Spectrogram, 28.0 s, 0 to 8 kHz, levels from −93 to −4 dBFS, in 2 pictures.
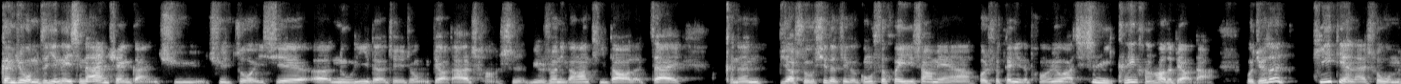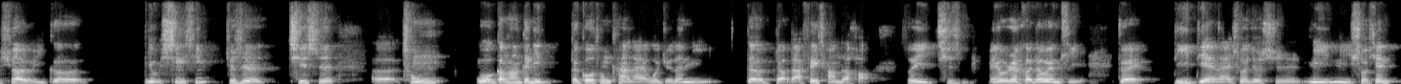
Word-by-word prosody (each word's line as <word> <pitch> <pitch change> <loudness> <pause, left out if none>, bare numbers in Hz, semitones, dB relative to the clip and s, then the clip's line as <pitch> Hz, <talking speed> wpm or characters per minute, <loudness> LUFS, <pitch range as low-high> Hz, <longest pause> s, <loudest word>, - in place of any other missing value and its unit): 根 190 0 +5
据 205 - +3
我 - - +6
们 230 - +1
自 175 - -1
己 150 - +3
内 165 - +3
心 155 +1 +2
的 - - +5
安 185 +2 +5
全 115 -11 +1
感 265 - -1
去 225 +2 -5
去 115 - -4
做 120 0 -2
一 105 - -5
些， 115 0 +2
呃， 110 - +3
努 115 -1 -1
力 140 +4 -1
的 110 -5 -1
这 115 0 -6
种 105 -1 -7
表 - - +2
达 - - 0
的 - - +4
尝 - - -8
试。 110 -2 -5
比 110 - -5
如 - - -4
说 125 +4 -2
你 115 - -2
刚 120 - -1
刚 130 +1 0
提 210 - -7
到 - - +4
了， - - -4
在 - - +5 0.4
可 - - -3
能 110 +3 0 0.2
比 130 - -9
较 155 - +5
熟 130 -5 -2
悉 140 - +1
的 160 - +1
这 140 - -3
个 120 - -4
公 135 +6 -3
司 160 +2 -2
会 160 -2 +1
议 145 - 0
上 135 -2 -1
面 115 -1 -2
啊， - - -2
或 140 - -3
者 125 - -6
说 - - -5
跟 150 - +1
你 130 - +2
的 115 - -5
朋 110 +6 -6
友 150 - +2
啊， 130 - 0
其 125 - -4
实 225 - 0
你 175 -5 +2
可 205 - -2
以 235 - +4
很 225 - -5
好 - - +3
地 - - +1
表 - - +2
达。 - - -4 0.4
我 140 - -1
觉 170 - +2
得 275 - +4 0.4
第 245 - +1
1 270 - +6
点 270 - +2
来 100 +1 -3
说， 140 +6 -3
我 135 - -1
们 110 +2 -3
需 120 - -6
要 170 -1 +7
有 - - 0
一 100 - -6
个， 120 -2 0 0.7
有 275 - +3
信 200 -5 +3
心。 200 +7 -4 0.2
就 180 - 0
是 170 -5 +1 0.3
其 160 - +4
实， 160 -2 +1 0.4
呃， - - -1
从 145 +5 +2 0.4
我 130 -3 +3
刚 170 - +5
刚 195 +1 +2
跟 205 -1 +3
你 - - +1 0.2
的 - - +1
沟 145 +1 +4
通 160 0 -1
看 160 +1 -1
来， - - -2
我 110 -3 -3
觉 115 - -5
得 - - -2
你 245 +1 -2 0.4
的 475 -1 +4
表 - - +2
达 - - +1
非 185 +1 +3
常 105 - -3
地 110 +1 0
好， 110 - -6 0.3
所 130 - -2
以 120 -4 +2
其 - - 0
实 120 +3 -8 0.2
没 - - -3
有 135 0 +3
任 150 0 +5
何 - - +4
的 125 - +3
问 185 - +5
题。 265 +4 -6 0.3
对。 480 -1 +3 0.3
第 155 - +1
1 165 - -2
点 100 - +5
来 100 0 -1
说， 125 +4 -1
就 135 0 -1
是 115 -4 -5
你 250 -3 +2
你 235 0 +1
首 - - 0
先 145 0 +2
145 Hz, 300 characters per minute, -23 LUFS, 120-195 Hz, 0.7 s, 要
